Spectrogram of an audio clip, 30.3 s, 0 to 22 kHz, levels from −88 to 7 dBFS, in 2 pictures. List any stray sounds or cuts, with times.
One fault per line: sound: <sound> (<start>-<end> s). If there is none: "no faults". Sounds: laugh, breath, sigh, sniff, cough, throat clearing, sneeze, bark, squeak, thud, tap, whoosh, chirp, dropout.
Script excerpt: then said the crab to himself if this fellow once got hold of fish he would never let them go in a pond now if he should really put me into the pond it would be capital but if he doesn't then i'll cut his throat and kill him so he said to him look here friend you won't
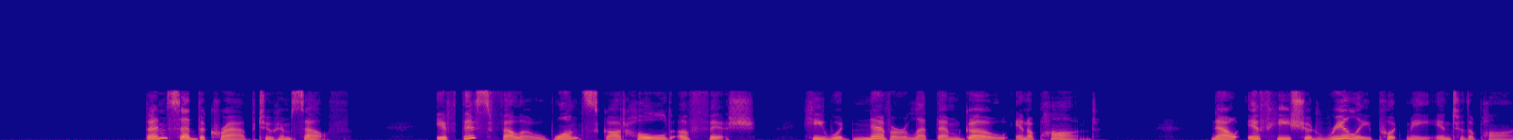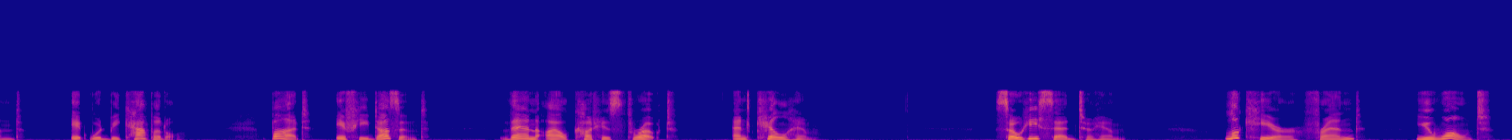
no faults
